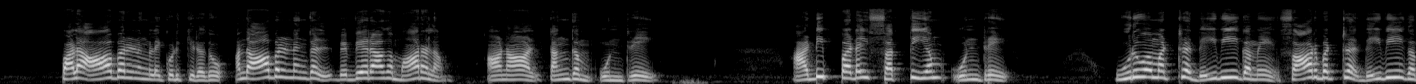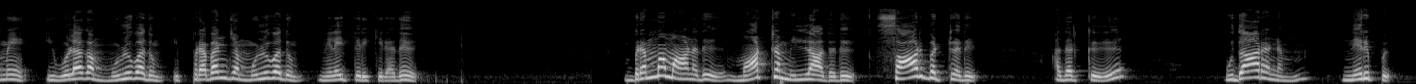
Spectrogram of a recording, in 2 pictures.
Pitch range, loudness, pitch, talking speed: 205-305 Hz, -18 LUFS, 240 Hz, 60 wpm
